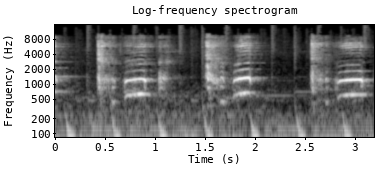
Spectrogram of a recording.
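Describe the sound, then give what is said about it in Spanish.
A child's whooping cough (pertussis) fit, the so-called whoop of whooping cough: three drawn-out, high-pitched whooping gasps in quick succession, each following short coughs, fairly loud, with a crowing, honking quality and no talking. “Es el llamado gallo de la tosferina.”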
